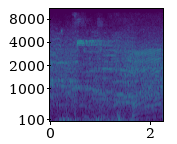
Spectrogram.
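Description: College basketball game sound on a TV broadcast: steady arena crowd noise with drawn-out high squeaks from about half a second in, as a player drives and scores a contested layup.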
